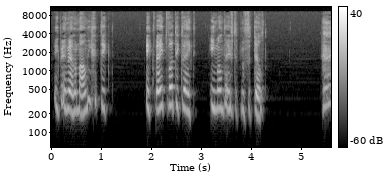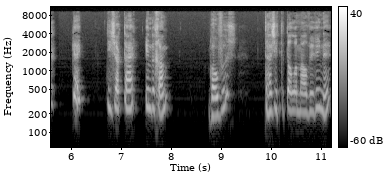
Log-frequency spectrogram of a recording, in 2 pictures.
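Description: A man voicing a stubborn, hot-tempered housekeeper woman in a storybook, shrill and vehement, repeating herself. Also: a little slow, creaky, pauses often, warm tone, dry recording, exaggerated voice. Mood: defiant.

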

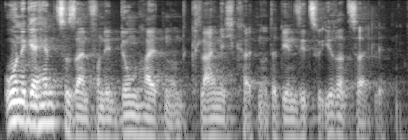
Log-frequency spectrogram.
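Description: An actor playing a restless, playful man of a future city in a German radio play, with a measured, musing delivery. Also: a bass voice, sing-song, a little mellow.

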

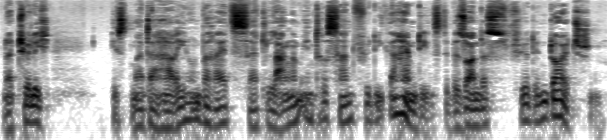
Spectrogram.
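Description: A man's voice: low-pitched, lively intonation, normal speed, gravelly, husky, exaggerated voice. An actor playing a sardonic, weary male investigator who narrates a spy case theatrically in a radio play. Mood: wry. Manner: sardonic, theatrical, rhetorical asides.

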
